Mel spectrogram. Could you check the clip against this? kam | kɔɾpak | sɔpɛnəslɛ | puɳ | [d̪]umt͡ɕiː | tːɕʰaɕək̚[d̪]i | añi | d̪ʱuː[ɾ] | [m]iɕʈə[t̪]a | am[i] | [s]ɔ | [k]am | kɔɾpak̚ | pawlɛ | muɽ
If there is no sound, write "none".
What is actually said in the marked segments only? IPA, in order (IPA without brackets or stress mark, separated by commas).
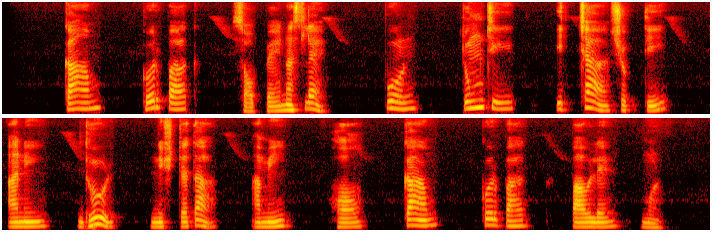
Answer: t̪, t̪, ɽ, n, t̪, i, h, k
